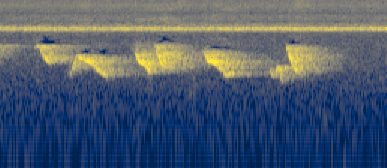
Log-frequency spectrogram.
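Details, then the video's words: On Babeldaob in Palau, a bird sings from roadside broadleaf tropical rainforest: clear, falling whistled phrases given in quick succession, about four notes in under three seconds, with a constant thin high-pitched hum behind. "Forest Sounds and Bird Song"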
